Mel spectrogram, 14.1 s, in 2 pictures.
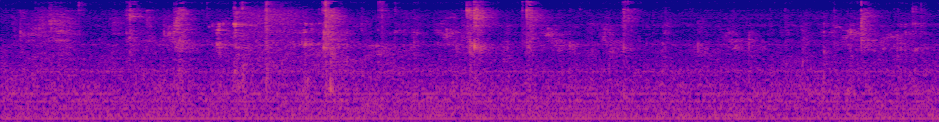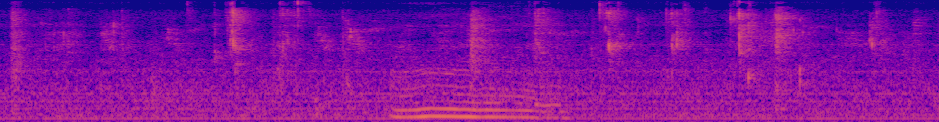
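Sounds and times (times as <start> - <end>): closed-mouth hum: 0.0 - 14.0
person chewing soft food: 0.0 - 14.0
wet mouth clicks: 10.4 - 13.8.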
